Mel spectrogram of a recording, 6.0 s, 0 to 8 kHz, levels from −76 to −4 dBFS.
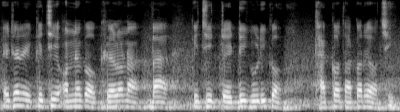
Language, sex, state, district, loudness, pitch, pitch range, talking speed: Odia, male, Odisha, Nuapada, -14 LUFS, 150 Hz, 140-155 Hz, 110 wpm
